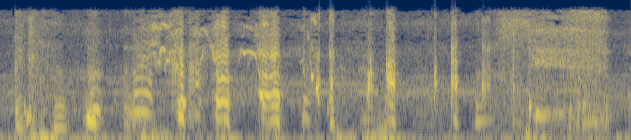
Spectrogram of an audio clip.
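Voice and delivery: loud, high cackling fit; villain's laugh. Acted. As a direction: cackle at your own cruel joke. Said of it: "he's just laughing".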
